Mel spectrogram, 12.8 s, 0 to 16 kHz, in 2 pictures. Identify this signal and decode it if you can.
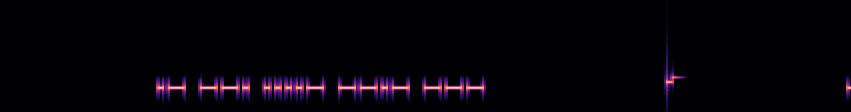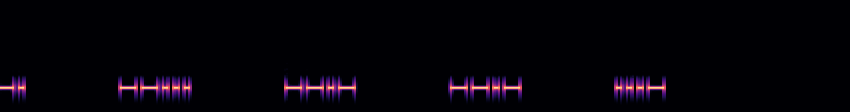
Morse code, heard as a keyed tone, about 30 wpm, spaced as for 15 wpm, 700 Hz. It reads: AG4QO N7QQV
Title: USA Call Signs - 5 Characters - 6x Character Spacing - 30wpm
